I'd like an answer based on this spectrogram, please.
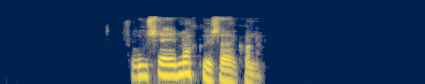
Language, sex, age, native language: Icelandic, male, 50-59, Icelandic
